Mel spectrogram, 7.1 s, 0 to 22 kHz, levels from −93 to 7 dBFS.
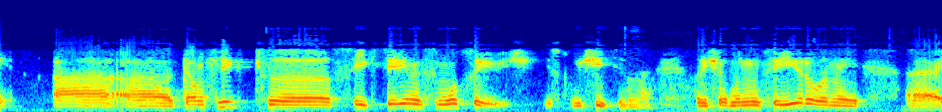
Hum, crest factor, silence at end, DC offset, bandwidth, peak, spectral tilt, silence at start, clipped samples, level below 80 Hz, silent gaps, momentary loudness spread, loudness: none; 12 dB; 0 s; under 0.1%; 5 kHz; -4 dBFS; -8.5 dB/octave; 0 s; under 0.1%; -54 dBFS; none; 12 LU; -16 LUFS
